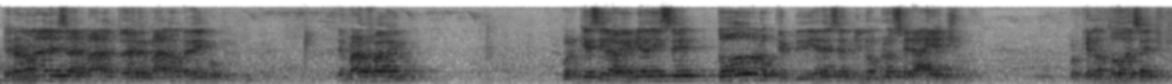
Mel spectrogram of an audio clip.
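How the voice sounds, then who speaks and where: A man preaching in a church, telling a personal story and quoting scripture in a loose, conversational way full of fillers and "right?". His voice sits fairly high and sounds bright and forceful. The sound comes from far off in a strongly echoing hall, with faint room noise behind it. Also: normal speed, pauses often. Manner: chatty storytelling with frequent fillers and rhetorical "¿cierto?". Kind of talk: conversational sermon.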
